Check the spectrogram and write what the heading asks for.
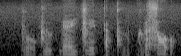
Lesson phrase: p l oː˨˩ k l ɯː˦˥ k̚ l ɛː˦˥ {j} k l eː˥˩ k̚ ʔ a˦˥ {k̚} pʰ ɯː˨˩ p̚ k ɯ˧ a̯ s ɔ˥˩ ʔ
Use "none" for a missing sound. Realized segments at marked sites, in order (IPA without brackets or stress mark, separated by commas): j, k̚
